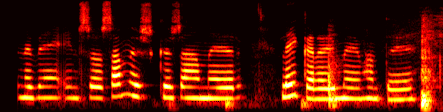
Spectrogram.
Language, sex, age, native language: Icelandic, female, 12, Icelandic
